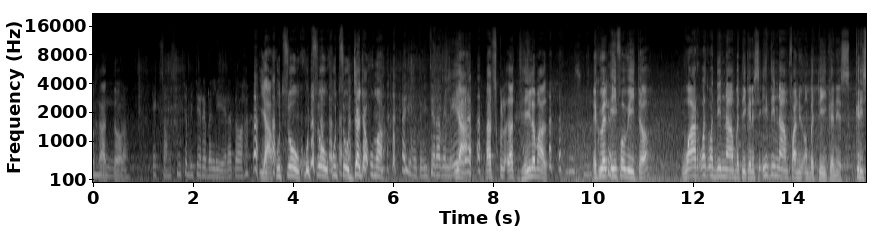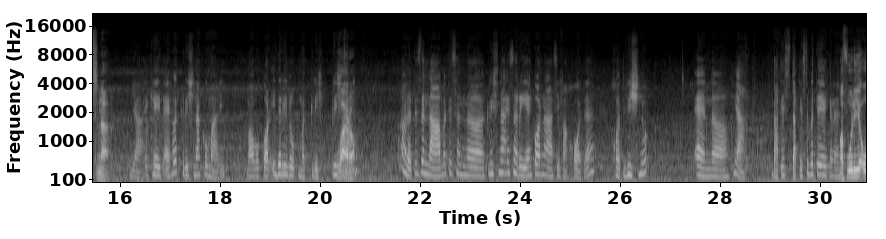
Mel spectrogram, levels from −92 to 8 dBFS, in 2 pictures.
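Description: AAC frame loss with concealment occurs at 21.30 to 21.36 s, a brief patch where the sound turns smeared and noisy instead of carrying on cleanly. The decoder is missing data and fills the gap by reusing the last good spectrum with altered phase, which sounds papered-over rather than silent. The concealed stretch is only about 43 ms of missing audio, which fits a single lost frame, so playback recovers almost at once with no fade-out.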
